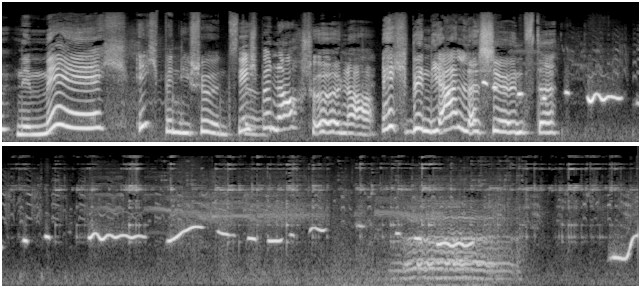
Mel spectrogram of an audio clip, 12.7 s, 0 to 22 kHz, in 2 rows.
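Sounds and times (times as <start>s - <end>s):
speech: 0.2s - 5.8s
person whistling a short lilting tune: 5.6s - 9.7s, 12.4s - 12.7s.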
